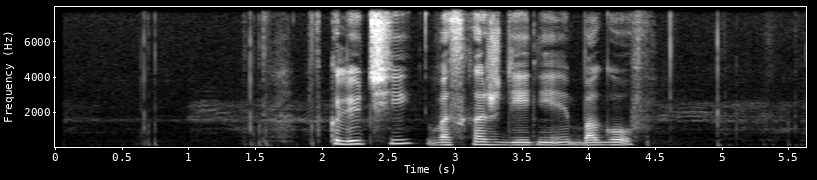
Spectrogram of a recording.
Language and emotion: Russian, sad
